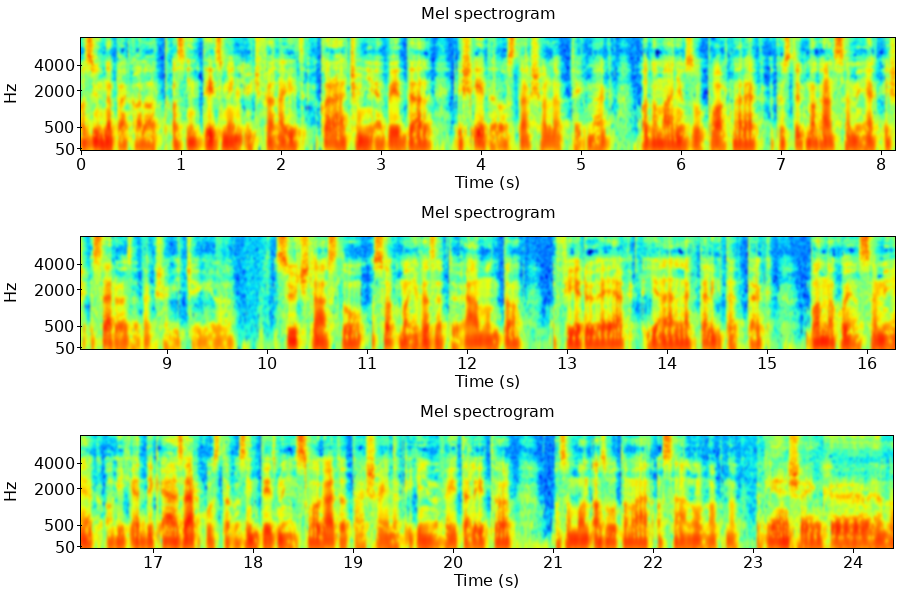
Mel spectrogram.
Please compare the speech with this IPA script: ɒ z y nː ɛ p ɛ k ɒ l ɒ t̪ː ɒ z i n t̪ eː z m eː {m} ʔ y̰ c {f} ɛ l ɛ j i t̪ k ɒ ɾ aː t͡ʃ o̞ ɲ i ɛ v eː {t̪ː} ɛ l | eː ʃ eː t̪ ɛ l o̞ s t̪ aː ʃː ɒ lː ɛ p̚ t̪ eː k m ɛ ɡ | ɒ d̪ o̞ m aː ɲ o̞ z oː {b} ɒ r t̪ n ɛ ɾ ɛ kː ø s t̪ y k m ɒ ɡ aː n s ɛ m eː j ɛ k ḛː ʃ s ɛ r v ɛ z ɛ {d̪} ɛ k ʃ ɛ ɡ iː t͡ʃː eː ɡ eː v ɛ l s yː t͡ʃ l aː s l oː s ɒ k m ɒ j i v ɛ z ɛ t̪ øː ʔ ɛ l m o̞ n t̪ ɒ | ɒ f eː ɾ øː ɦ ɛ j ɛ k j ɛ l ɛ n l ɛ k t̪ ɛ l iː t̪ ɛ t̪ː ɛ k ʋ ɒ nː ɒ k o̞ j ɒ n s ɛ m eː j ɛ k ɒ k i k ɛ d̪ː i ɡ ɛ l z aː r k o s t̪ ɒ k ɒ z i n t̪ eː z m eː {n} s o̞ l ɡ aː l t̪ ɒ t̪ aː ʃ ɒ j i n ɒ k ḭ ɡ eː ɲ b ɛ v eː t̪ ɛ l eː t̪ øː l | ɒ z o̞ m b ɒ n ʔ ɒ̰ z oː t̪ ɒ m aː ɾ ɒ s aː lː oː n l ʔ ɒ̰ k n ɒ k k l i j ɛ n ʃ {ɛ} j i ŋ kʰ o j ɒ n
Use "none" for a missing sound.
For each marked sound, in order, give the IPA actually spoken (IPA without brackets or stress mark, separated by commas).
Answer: ɲ, f, d̪ː, p, t̪, ɲ, ɛ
